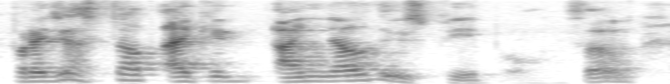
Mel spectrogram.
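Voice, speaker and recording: Fast, bright-voiced male host, prompting questions. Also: on the high side, vocal fry. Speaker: show host. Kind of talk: interview chat.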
